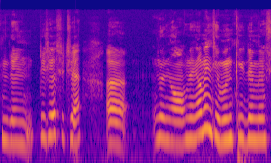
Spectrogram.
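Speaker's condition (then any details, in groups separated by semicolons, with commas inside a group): Cerebral palsy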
